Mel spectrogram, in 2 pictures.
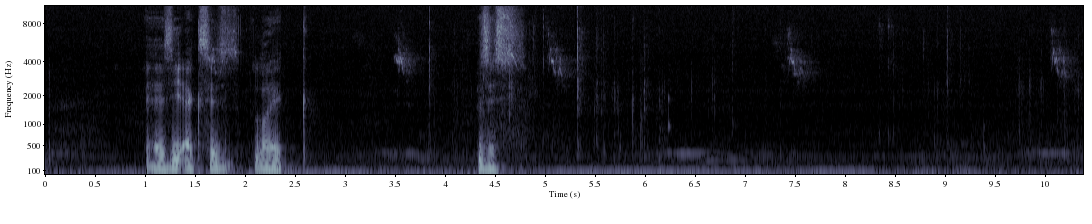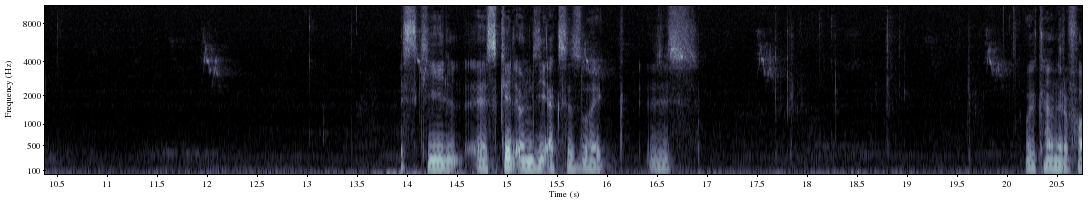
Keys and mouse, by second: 4.5 z, 4.7 z, 5.1 z, 5.8 z, 7.4-9.0 drag, 8.1 a, 9.3 b, 13.2 s, 17.9 a, 18.7 b.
